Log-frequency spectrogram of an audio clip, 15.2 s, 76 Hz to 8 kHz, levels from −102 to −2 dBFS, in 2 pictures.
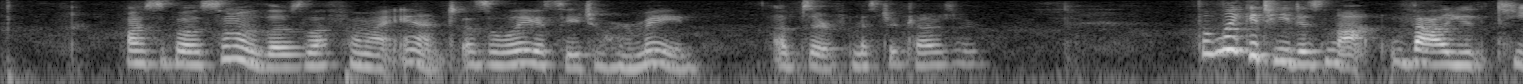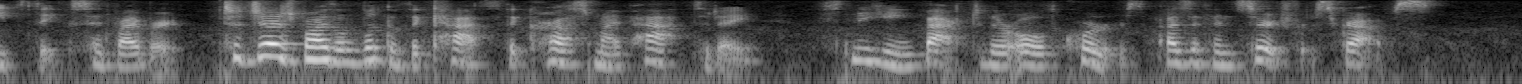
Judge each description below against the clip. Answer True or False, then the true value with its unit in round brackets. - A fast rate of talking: True (210 wpm)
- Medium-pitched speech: False (230 Hz)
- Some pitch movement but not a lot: True (3.3 semitones)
